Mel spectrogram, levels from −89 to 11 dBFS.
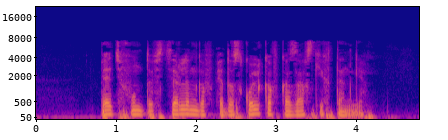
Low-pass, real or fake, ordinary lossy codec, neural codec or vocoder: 7.2 kHz; real; MP3, 32 kbps; none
